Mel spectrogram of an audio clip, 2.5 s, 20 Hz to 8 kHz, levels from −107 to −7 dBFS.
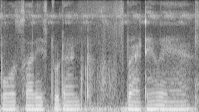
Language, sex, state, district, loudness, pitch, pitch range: Hindi, male, Uttar Pradesh, Saharanpur, -20 LUFS, 105 Hz, 100-105 Hz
